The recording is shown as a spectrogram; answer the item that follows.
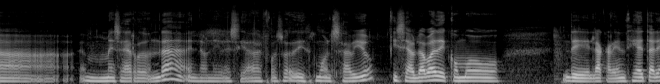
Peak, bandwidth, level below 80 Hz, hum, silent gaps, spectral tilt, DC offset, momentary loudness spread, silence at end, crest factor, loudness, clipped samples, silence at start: -4 dBFS; 19 kHz; -56 dBFS; none; none; -6.5 dB/octave; under 0.1%; 10 LU; 0 s; 18 dB; -22 LUFS; under 0.1%; 0 s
